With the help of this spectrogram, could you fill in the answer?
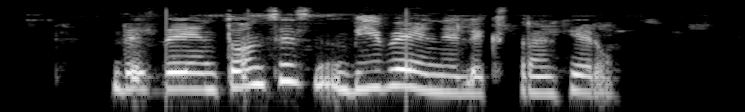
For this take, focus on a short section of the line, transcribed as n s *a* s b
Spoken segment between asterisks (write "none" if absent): e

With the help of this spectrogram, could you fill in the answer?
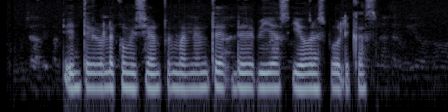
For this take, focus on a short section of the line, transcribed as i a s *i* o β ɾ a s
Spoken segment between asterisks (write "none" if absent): i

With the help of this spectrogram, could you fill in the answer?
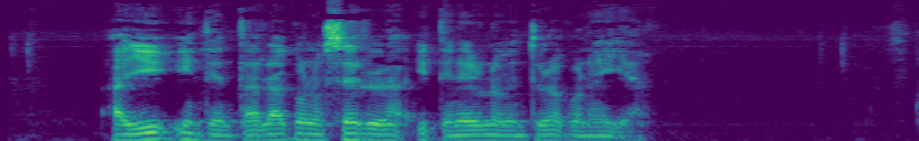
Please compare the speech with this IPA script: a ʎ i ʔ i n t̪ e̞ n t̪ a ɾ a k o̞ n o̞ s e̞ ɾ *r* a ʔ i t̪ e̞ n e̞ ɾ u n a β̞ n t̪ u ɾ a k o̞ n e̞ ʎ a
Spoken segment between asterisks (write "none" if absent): l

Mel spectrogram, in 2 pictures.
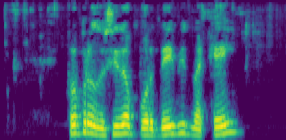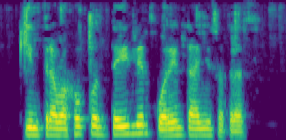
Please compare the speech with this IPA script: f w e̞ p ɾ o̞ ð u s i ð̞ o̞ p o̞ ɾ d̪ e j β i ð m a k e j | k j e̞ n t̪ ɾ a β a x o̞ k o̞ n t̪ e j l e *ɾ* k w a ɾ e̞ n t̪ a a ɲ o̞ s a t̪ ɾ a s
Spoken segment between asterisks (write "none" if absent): ɾ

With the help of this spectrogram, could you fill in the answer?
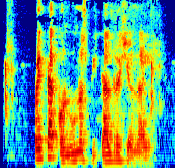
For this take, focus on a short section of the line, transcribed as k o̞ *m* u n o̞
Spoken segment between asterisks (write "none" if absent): n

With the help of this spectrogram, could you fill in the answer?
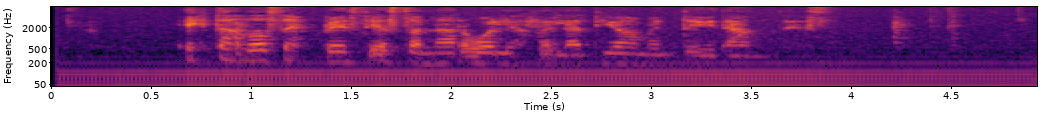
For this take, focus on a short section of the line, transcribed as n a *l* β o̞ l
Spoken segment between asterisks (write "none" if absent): ɾ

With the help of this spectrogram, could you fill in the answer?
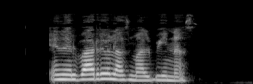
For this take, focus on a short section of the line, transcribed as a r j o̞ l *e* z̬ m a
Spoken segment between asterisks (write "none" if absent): a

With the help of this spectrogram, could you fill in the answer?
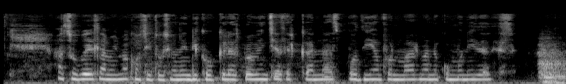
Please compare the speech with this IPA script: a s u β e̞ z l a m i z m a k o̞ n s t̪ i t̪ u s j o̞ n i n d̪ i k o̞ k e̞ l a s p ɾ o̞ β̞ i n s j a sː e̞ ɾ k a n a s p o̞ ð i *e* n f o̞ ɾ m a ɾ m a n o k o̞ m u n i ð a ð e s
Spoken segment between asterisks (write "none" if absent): a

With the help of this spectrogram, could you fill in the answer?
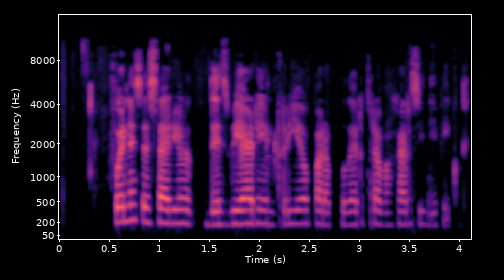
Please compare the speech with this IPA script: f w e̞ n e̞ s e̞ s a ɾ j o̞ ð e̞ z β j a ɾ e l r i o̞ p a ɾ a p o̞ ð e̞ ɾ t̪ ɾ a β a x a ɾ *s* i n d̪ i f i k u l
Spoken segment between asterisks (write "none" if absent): s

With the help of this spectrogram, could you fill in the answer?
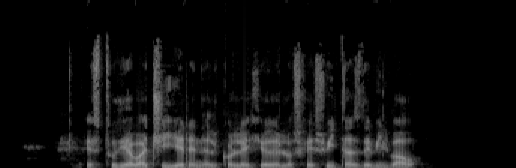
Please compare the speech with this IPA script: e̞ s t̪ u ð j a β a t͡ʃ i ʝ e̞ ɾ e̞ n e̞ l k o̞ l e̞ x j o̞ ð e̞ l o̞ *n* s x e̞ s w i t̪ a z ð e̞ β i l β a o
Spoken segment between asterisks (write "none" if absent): none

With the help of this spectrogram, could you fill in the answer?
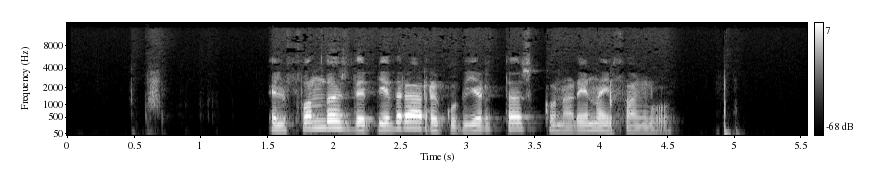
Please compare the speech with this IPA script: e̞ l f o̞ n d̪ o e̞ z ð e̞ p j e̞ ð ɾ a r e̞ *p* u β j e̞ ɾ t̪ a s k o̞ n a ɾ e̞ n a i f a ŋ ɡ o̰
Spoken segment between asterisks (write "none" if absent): k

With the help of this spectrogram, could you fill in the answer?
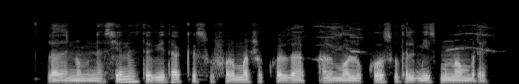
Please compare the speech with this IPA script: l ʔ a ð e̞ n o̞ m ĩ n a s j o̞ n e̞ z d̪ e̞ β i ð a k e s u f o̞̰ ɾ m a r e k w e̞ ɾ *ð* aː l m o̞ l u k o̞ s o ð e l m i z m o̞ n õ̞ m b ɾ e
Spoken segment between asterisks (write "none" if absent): ð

